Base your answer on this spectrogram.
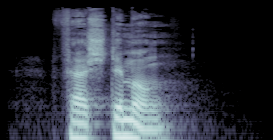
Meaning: bad mood
- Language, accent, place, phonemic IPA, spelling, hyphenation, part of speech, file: German, Germany, Berlin, /fɛɐ̯ˈʃtɪmʊŋ/, Verstimmung, Ver‧stim‧mung, noun, De-Verstimmung.ogg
